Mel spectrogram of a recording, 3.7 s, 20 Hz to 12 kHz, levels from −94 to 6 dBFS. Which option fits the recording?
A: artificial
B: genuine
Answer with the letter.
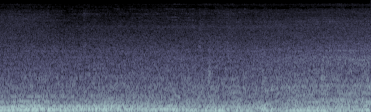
B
